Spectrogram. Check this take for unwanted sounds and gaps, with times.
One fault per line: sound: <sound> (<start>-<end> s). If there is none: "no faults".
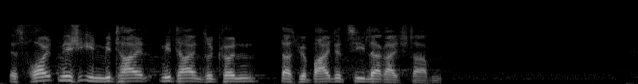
no faults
